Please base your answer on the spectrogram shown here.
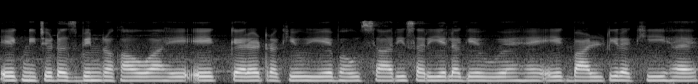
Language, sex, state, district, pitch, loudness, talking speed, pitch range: Hindi, female, Chhattisgarh, Balrampur, 180 Hz, -14 LUFS, 180 wpm, 180-185 Hz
